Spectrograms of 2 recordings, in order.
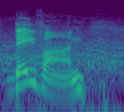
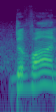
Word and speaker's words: Davon: who, by the way, there's another pronunciation. Depends on who you ask. Coach told us that his father told him that he would like his son's name to be pronounced Davon, and I found clips earlier this week with Devon himself identifying himself as Devon Keys.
